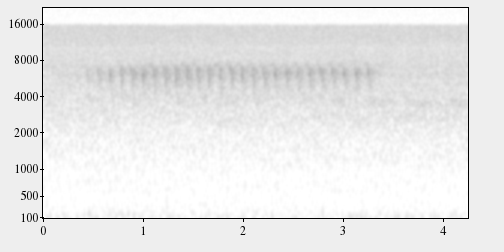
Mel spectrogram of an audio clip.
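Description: Near silence, with a faint, high, evenly pulsed animal trill of about nine pulses a second that starts about half a second in and stops after roughly three seconds.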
